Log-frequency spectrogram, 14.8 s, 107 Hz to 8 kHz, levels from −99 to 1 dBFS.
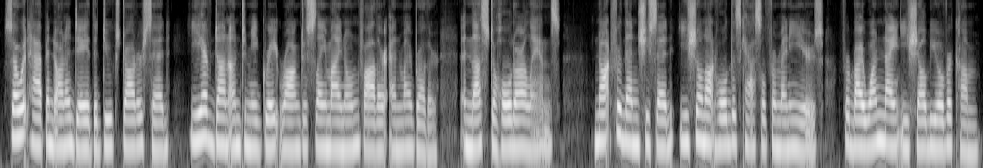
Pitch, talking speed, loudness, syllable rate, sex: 190 Hz, 215 wpm, -17 LUFS, 5.0 syllables/s, female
